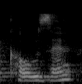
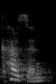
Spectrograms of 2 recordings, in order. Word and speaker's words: cousin: like cousin my cousin we don't say my cozen we say my cousin or country and once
